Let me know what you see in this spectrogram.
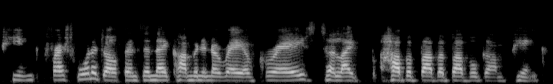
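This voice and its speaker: A woman talks at an average speed while music plays behind her. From Australia. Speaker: model and writer. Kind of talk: casual interview chat. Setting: podcast.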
